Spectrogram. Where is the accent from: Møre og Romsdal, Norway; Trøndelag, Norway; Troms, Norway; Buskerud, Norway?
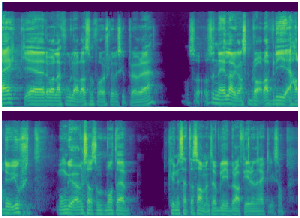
Møre og Romsdal, Norway; Ulsteinvik; moved away as an adult; now in Oslo, Norway; bodde jo i Ulsteinvik, der jeg er fra, på Vestlandet, til etter videregående.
